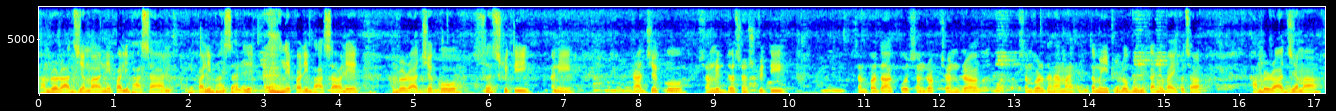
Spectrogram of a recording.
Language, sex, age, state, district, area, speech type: Nepali, male, 18-30, West Bengal, Kalimpong, rural, spontaneous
